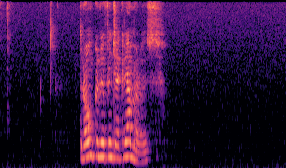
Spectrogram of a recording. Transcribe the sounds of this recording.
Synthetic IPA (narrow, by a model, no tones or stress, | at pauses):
t̪ɾowŋkʏnʏfɪnt͡ɕakʰɾaːmaɾœs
